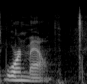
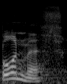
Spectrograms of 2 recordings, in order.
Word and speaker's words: Bournemouth: she runs a nonprofit Ministry called Street space Bourn mouth Bourn mouth is uh am I pronouncing that correctly nope nope not at all she's going to correct me but it's hilarious how do I say it Bournemouth Bourn okay yep bouth yep Street space it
